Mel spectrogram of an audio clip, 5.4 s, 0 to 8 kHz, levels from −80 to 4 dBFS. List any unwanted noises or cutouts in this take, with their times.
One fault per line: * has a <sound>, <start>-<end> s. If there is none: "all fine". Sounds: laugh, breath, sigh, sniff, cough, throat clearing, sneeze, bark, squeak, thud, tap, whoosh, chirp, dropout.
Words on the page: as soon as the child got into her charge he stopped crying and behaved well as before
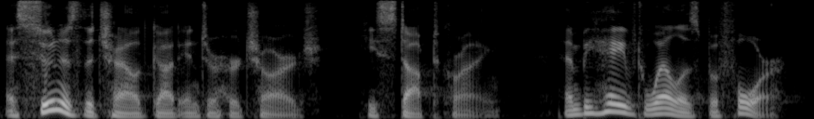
all fine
